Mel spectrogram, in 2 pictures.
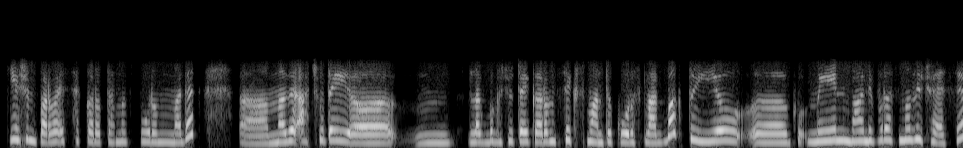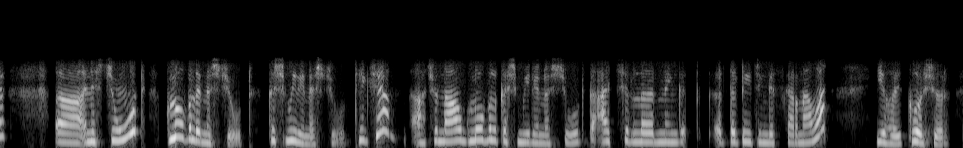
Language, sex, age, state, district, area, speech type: Kashmiri, female, 30-45, Jammu and Kashmir, Bandipora, rural, conversation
